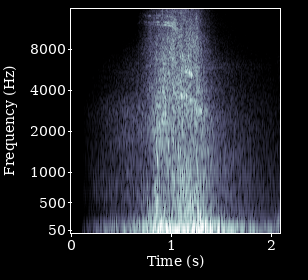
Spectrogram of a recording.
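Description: Whoosh sound effect of a TV channel's logo intro, swelling up out of silence with a low rumble underneath, loudest about a second in, then fading away.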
